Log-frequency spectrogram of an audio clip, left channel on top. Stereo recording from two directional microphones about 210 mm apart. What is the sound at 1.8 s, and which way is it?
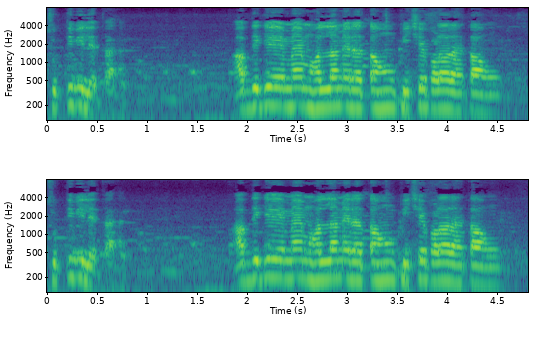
A man's voice, 15° right (ahead or behind).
